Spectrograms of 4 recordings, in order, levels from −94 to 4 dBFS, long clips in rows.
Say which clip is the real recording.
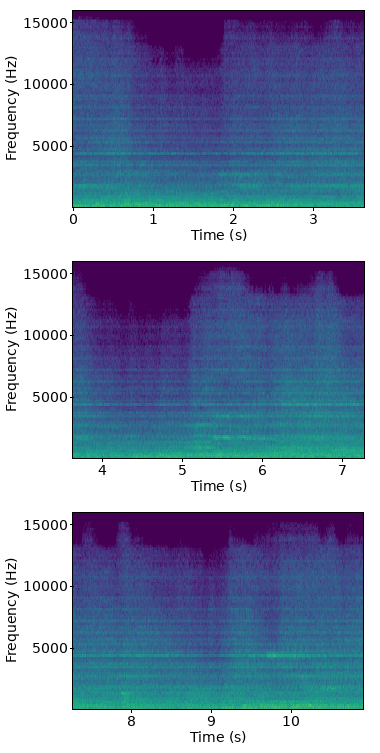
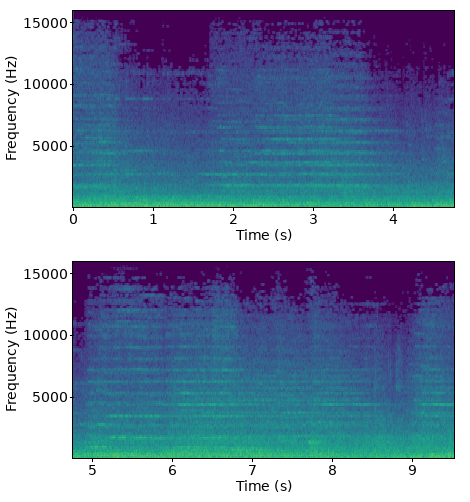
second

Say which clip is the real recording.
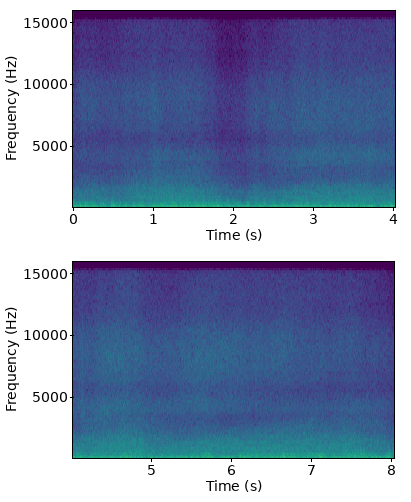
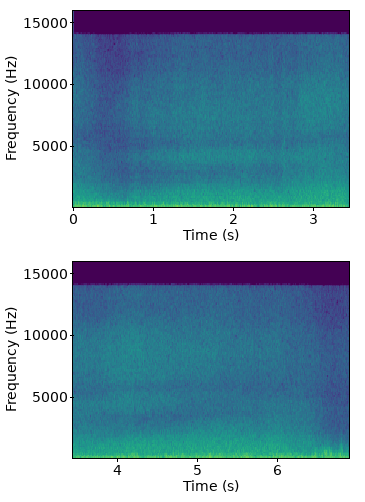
second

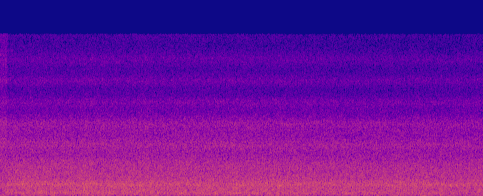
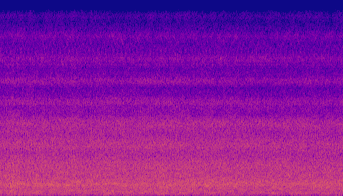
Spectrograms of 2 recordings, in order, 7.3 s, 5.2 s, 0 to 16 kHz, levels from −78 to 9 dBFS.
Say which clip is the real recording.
first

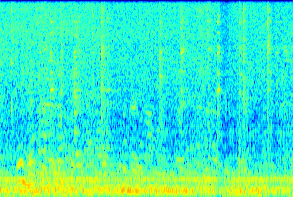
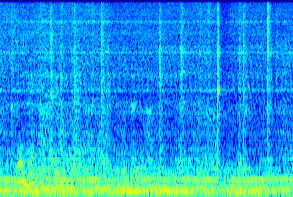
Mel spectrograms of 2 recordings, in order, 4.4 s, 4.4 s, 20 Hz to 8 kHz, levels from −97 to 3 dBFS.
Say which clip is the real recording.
first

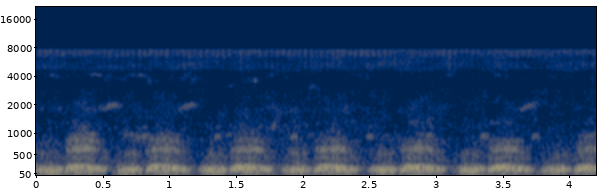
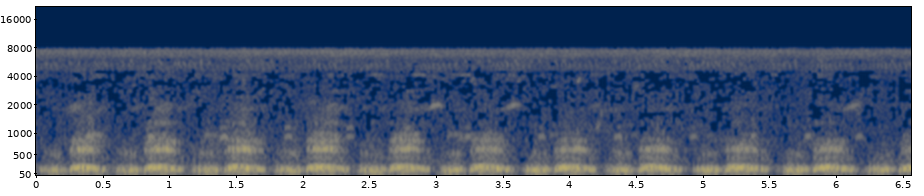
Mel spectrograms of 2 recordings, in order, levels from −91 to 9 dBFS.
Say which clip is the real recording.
second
